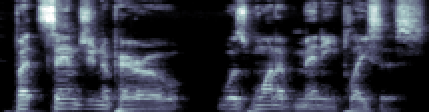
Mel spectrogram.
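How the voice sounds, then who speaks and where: A man co-hosting a podcast, casually discussing television in halting phrases with repeated words. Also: lowish voice, slight background noise. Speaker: podcast co-host.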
